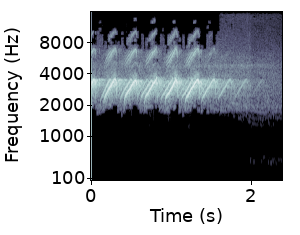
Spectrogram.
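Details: Eurasian nuthatch calling: a fast run of about eight bright upslurred notes, each rising sharply, delivered at roughly four per second and fading away in the last half second.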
